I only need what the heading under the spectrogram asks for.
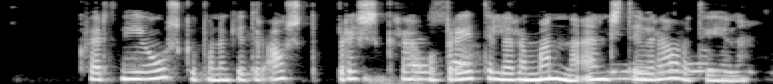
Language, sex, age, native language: Icelandic, female, 40-49, Icelandic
